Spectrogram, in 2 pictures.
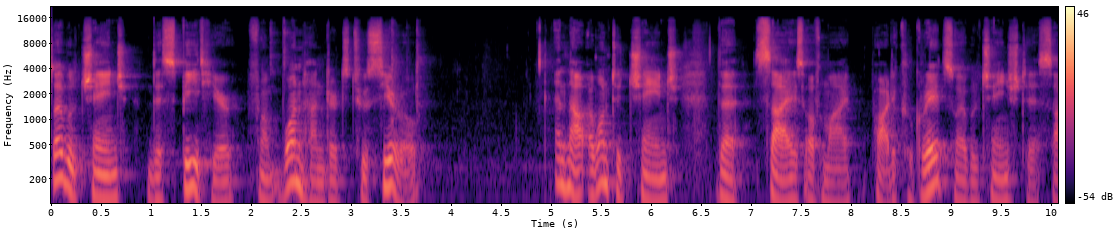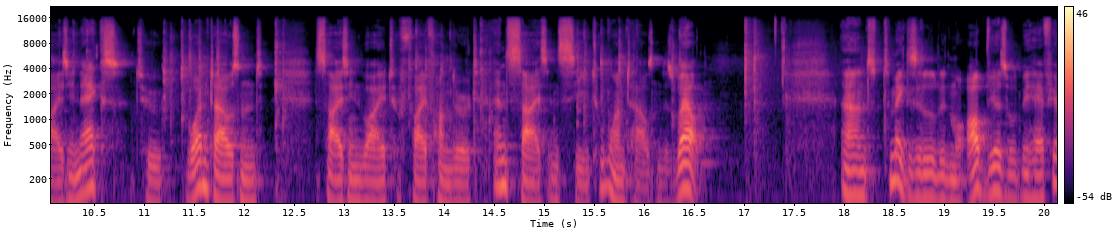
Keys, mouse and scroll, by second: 2.1 click, 3.3 0, 10.3 click, 10.9-12.2 typing, 12.3 Tab, 13.4-16.2 typing.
